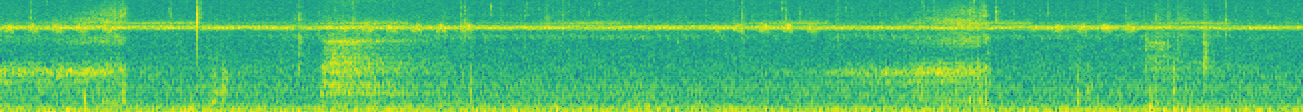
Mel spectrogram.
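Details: Garden autumn insects singing during a backyard campfire: a constant piercing high trill runs throughout, joined by intermittent lower buzzy bursts that come and go, with occasional sharp fire pops and a low rumble.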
